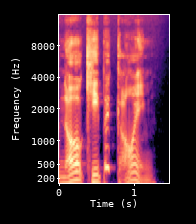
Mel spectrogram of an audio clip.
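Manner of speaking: slips into a put-on Mexican accent. Quoting what people are saying about the funding: put-on mexican accent. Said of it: "your accent went, uh, kind of, like, Mexican there".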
